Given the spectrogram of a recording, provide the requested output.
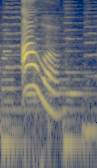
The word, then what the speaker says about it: hour: H here is silent. Example, an hour.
